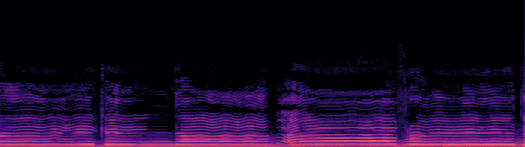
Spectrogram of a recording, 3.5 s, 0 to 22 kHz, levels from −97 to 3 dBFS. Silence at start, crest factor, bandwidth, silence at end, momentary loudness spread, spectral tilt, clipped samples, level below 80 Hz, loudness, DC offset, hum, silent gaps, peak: 0 s; 14 dB; 9.8 kHz; 0 s; 6 LU; -5 dB/octave; under 0.1%; -64 dBFS; -37 LUFS; under 0.1%; none; none; -24 dBFS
